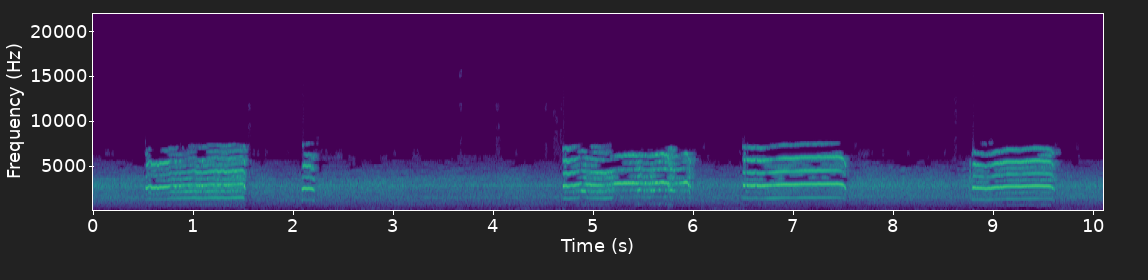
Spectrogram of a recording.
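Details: Wild female bald eagle at a Southwest Florida nest, squawking as she flies right behind the male delivering a whole fish: four harsh, harmonic bursts about a second long, spaced a few seconds apart, with a short chip between the first two.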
